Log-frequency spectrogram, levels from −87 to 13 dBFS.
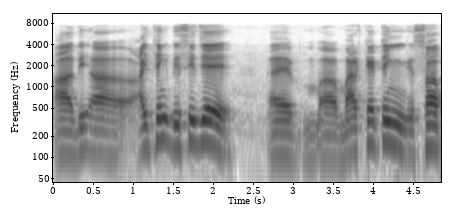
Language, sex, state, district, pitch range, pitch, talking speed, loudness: English, male, Odisha, Malkangiri, 115-160 Hz, 130 Hz, 135 wpm, -17 LUFS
